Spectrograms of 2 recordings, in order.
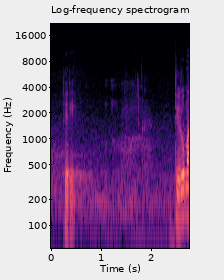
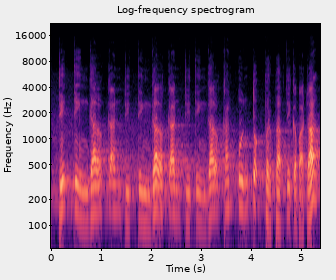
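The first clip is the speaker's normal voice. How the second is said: each "ditinggalkan" drawn out slowly and louder; weighty, slow repeated "ditinggalkan"; slow emphatic repetition; 4 dB louder, slower than usual. Acted. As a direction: lean hard and slow on every "ditinggalkan". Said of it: "repeated for emphasis".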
